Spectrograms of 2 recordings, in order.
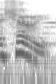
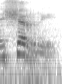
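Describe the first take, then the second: No difference in how they are said.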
